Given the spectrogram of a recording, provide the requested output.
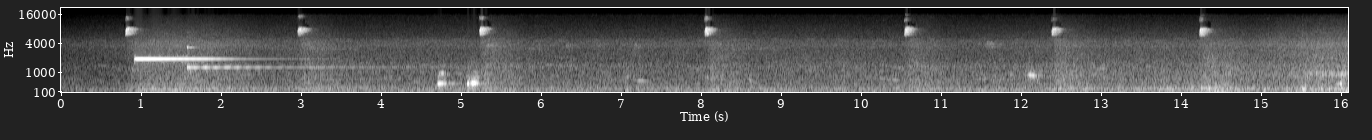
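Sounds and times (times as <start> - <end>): faint background noise: 0.0 - 16.0
small bird high chirps: 0.8 - 3.6, 5.2 - 5.4, 8.0 - 8.2, 10.5 - 10.8, 12.4 - 12.6, 14.2 - 14.4.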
